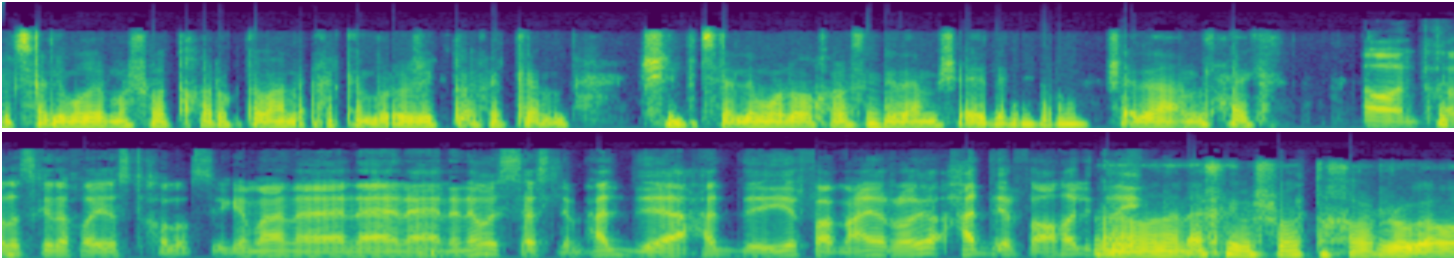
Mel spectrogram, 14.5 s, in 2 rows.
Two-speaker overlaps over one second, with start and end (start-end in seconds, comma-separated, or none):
none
